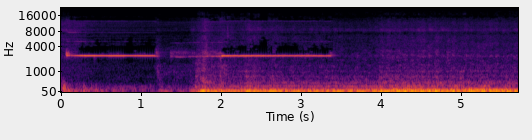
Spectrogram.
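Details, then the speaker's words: Bayliner 2855 Ciera big-block boat engine after fitting a rebuilt outdrive, where the dash buzzer warns of low outdrive fluid: a steady beep sounds for about a second at key-on and stops once the engine idles. This is a normal brief startup buzzer with no continuing warning. "buzz for a second mm-hmm power down engines that's awesome"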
